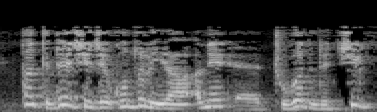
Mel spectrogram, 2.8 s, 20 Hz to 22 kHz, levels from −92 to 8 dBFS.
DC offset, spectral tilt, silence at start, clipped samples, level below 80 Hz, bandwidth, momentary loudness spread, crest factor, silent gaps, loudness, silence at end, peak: under 0.1%; -3 dB/octave; 0.15 s; under 0.1%; -54 dBFS; 8.8 kHz; 7 LU; 14 dB; none; -14 LUFS; 0.05 s; 0 dBFS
